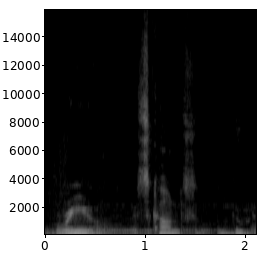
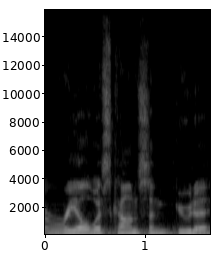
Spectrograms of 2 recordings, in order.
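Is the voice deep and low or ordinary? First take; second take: deep and low; ordinary. First: The voice is deep and much lower. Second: The voice is at its ordinary pitch. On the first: The speaker calls it right. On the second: The speaker calls it wrong.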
